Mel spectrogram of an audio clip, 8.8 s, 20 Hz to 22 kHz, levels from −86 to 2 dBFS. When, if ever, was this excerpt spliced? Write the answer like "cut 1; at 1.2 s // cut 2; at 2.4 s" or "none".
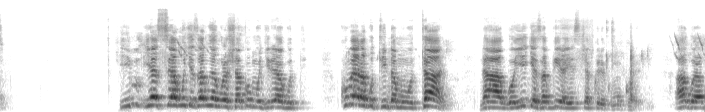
none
